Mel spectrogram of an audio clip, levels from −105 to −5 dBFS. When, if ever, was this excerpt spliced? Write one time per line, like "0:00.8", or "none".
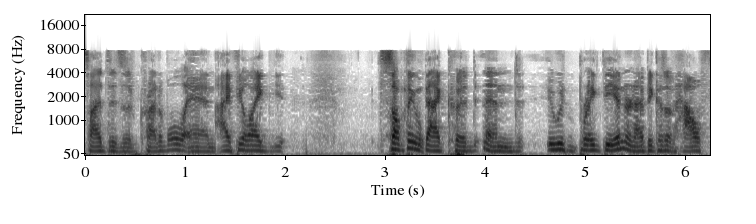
0:01.3
0:03.4
0:04.0
0:04.8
